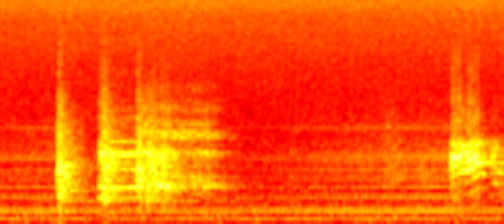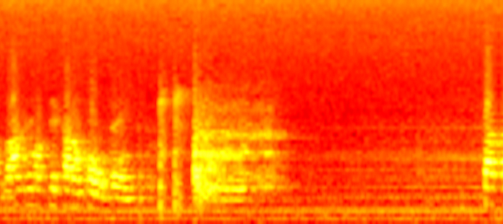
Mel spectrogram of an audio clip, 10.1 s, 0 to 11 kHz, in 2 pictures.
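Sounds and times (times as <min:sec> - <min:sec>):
steady hum with held tones: 0:00.0 - 0:10.0
distorted burst falling in pitch: 0:00.6 - 0:02.5, 0:06.9 - 0:08.3.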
